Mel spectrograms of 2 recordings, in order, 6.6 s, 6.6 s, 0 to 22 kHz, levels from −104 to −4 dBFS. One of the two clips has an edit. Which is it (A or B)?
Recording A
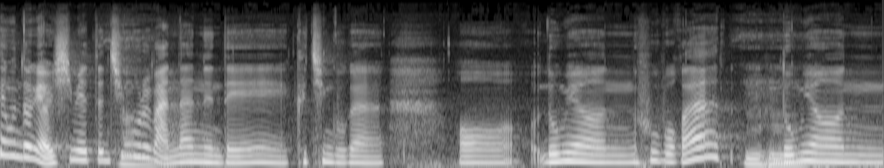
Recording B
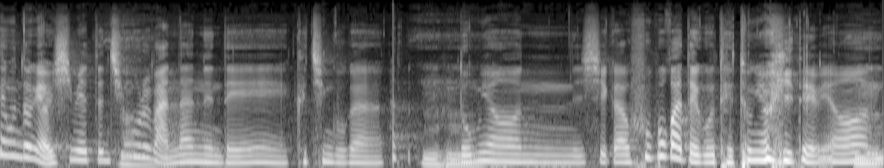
B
